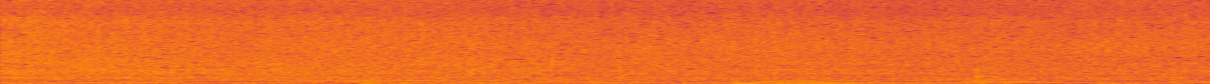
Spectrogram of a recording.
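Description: Chopped palak spinach sizzling in a hot pan of oil, a steady hiss as the leaves wilt and give off steam.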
